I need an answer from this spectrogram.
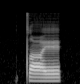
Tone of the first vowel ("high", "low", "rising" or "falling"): low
